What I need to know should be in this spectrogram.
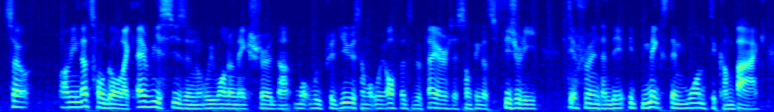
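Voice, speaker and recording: A man speaking as an interview guest, explaining his work casually in a halting, enthusiastic way with emphatic words. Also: on the low side, fairly even intonation, a little mellow, soft background music. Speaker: lead artist, interview guest.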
